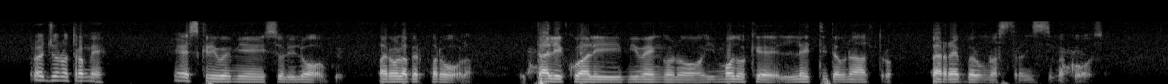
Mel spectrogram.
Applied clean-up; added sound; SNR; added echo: neural mask model Resemble Enhance denoiser.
